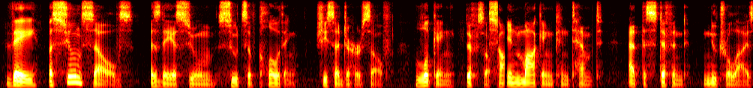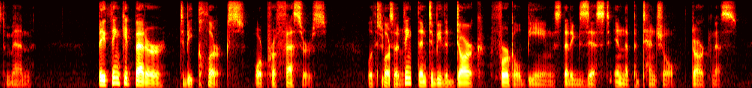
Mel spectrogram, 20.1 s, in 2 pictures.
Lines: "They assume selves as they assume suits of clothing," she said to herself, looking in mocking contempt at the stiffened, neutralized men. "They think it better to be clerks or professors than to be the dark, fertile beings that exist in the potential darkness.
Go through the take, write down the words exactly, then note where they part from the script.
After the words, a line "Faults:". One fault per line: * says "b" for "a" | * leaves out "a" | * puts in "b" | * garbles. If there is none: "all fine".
"They assume selves as they assume suits of clothing," she said to herself, looking [garbled] in mocking contempt at the stiffened, neutralized men. "They think it better to be clerks or professors [garbled] than to be the dark, fertile beings that exist in the potential darkness.
Faults:
* garbles
* garbles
